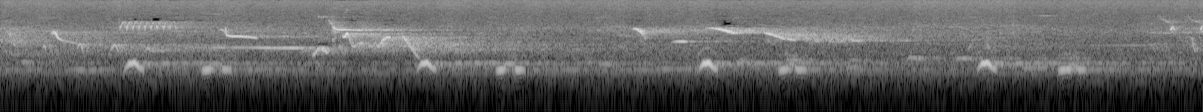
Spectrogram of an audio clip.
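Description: Wild birds calling: a low two-note call, the second note lower than the first, repeats about every one and a half seconds, with higher whistles and chirps from other birds over it.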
